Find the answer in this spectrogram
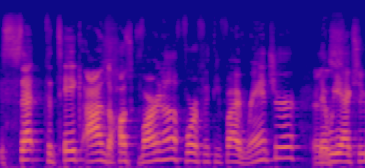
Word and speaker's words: Husqvarna: It's a hit between, you know, some people like Steel, some people like Husqvarna, you know? Husqvarna. It's not Husqvarna. It's Husqvarna. I pronounce it Husqvarna. I say Husqvarna. It's Husqvarna. Anyways, so those are the top ones.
